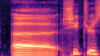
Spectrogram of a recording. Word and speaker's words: Citra: Shitra's name pronunciation is closer to Shitra, like the CH sound for Chicago.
